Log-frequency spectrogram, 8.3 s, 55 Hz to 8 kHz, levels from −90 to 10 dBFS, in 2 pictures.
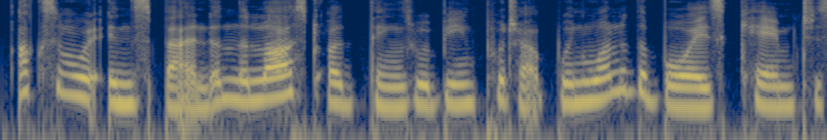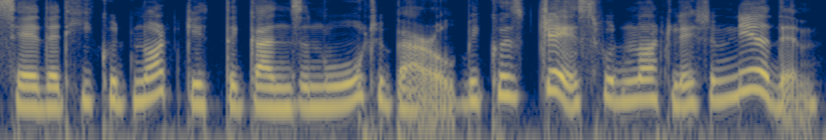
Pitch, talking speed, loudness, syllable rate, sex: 220 Hz, 285 wpm, -18 LUFS, 6.1 syllables/s, female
